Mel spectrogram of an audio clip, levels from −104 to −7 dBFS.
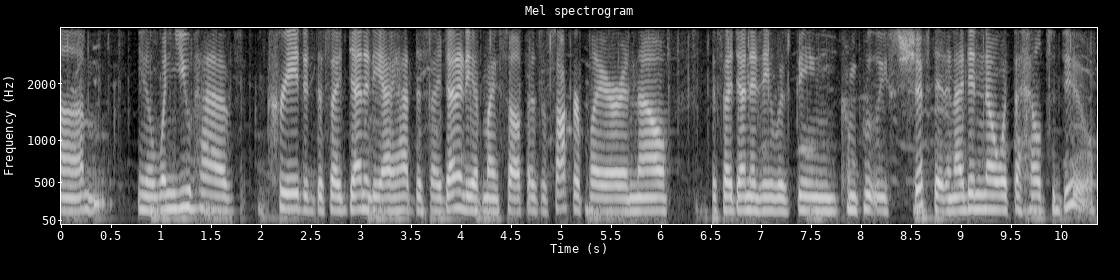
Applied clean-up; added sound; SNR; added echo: neural mask model RNNoise.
